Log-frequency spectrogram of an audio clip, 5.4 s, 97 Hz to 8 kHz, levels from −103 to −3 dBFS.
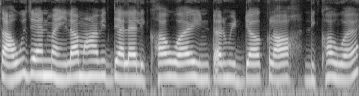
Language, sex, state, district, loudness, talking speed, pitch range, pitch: Hindi, female, Bihar, Gopalganj, -19 LUFS, 145 wpm, 215-235 Hz, 220 Hz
